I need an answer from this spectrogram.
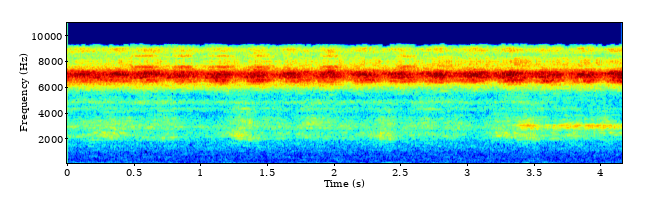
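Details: Steady shrill cricket trill at night, high and unbroken, its loudness gently swelling and fading in quick pulses, with faint higher chirps layered beneath.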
